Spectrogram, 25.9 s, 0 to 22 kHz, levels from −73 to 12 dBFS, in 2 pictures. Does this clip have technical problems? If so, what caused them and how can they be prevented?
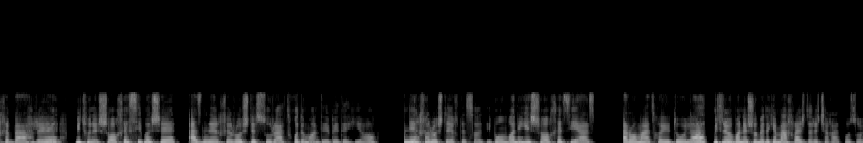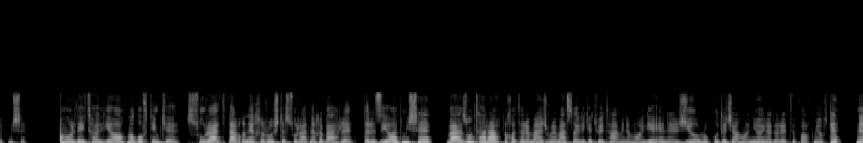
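Yes. Clipped start after a pause occurs at 5.95, 9.24 and 13.72 s. After silences of 0.3 to 0.4 s, the output device has gone idle and needs time to wake, so the first 116 to 128 ms of sound is swallowed and each phrase begins abruptly. Muted pauses only drop the background during gaps, but this fault cuts off the speech itself. Keeping the output stream active through silence, or disabling the device's power-saving idle mode, prevents it.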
